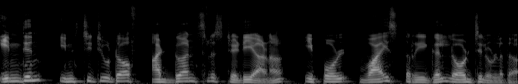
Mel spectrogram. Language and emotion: Malayalam, neutral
